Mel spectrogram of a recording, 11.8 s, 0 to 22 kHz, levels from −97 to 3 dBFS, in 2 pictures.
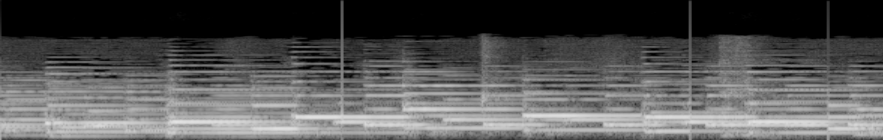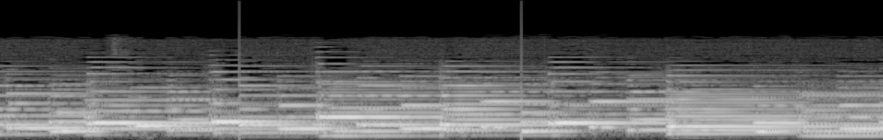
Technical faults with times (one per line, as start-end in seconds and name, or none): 2.28 dropped buffer (overrun)
4.60 dropped buffer (overrun)
5.52 dropped buffer (overrun)
7.48 dropped buffer (overrun)
9.36 dropped buffer (overrun)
